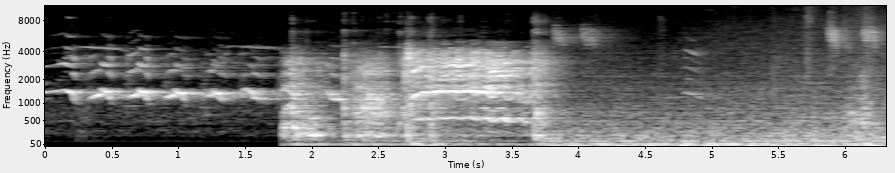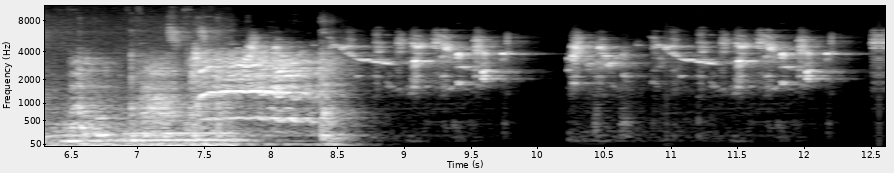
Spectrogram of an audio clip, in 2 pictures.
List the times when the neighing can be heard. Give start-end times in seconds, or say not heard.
1.8-3.9, 6.5-8.6.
